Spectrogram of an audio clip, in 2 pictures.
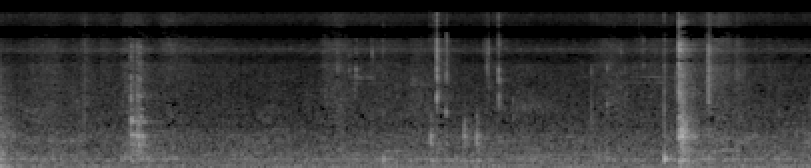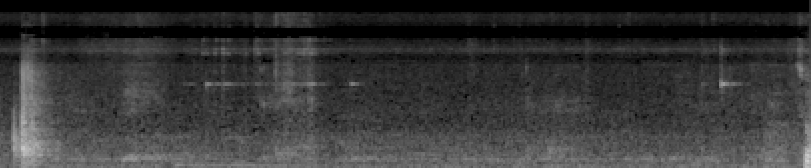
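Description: A few scattered clinks of a metal spatula against a frying pan, the loudest about eight seconds in, between long quiet stretches.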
